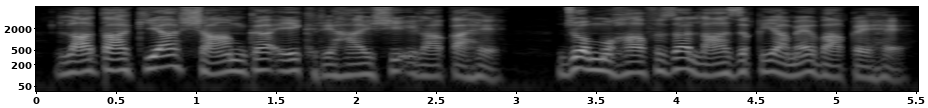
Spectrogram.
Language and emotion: Urdu, neutral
